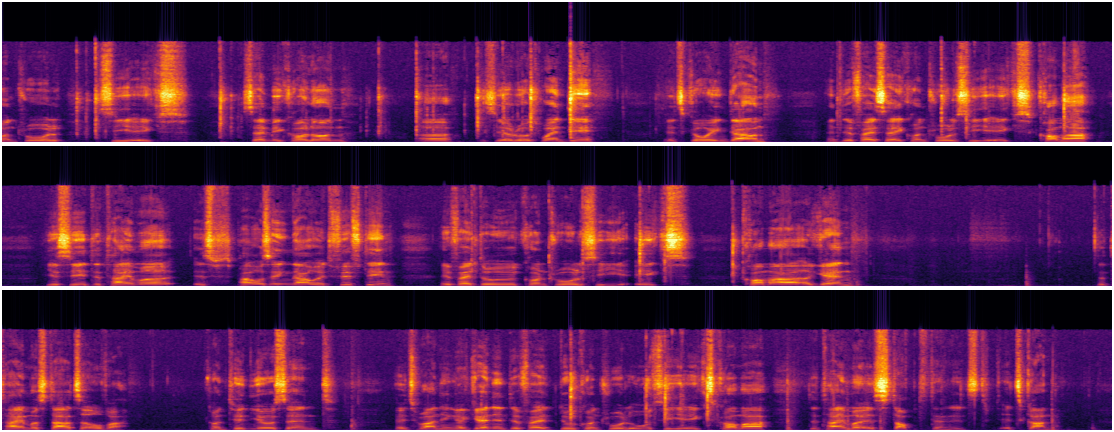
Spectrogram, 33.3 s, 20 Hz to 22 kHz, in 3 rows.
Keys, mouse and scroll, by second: 1.1 ctrl+c, 1.3 ctrl+x, 2.5 shift+,, 3.7-6.0 typing, 9.7 ctrl+c, 10.0 ctrl+x, 10.9 ,, 17.3 ctrl+c, 17.8 ctrl+x, 18.8 ,, 28.2 ctrl+u, 29.0 ctrl+c, 29.1 ctrl+x, 29.6 ctrl+,.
